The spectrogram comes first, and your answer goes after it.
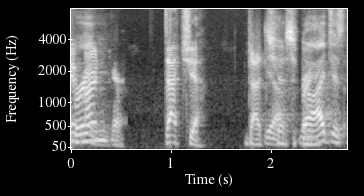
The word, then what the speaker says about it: Dacia: Dacia.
